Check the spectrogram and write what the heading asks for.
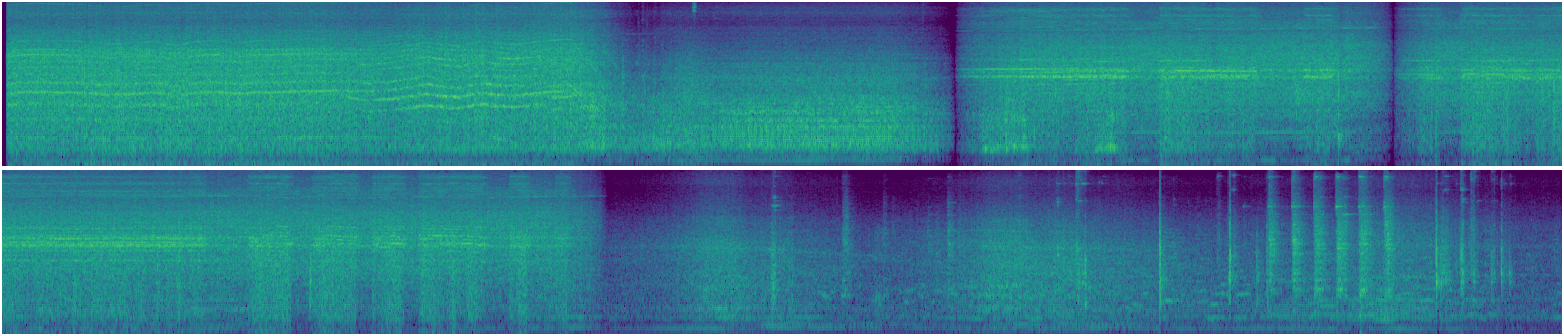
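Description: A pink abrasive wheel on a tool-post grinder grinds a hardened steel tap that turns in the lathe chuck. It makes a loud, steady grinding noise with a wavering whine, broken off sharply several times. After about twenty-two seconds it gives way to quieter sounds, with a run of light metallic clicks near the end.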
